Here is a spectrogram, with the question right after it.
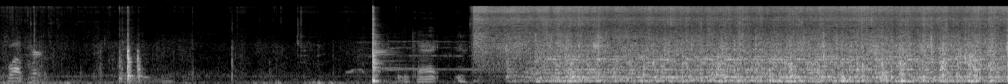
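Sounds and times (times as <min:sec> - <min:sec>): hose spraying water: 0:04.7 - 0:10.0
chicken plucker drum running: 0:04.9 - 0:10.0.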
